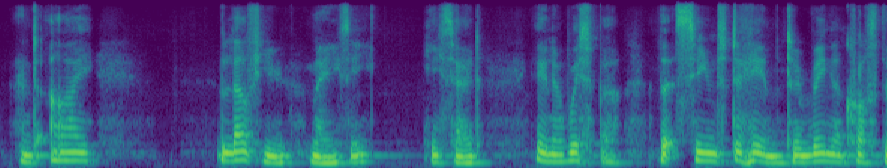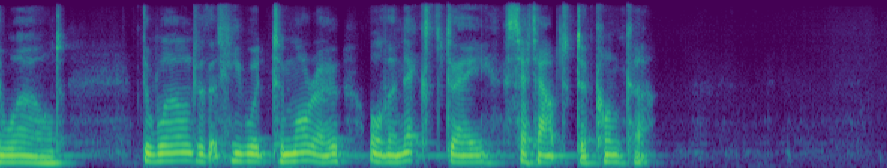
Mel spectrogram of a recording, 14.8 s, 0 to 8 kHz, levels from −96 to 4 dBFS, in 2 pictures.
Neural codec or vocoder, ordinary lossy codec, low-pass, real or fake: codec, 16 kHz, 4 kbps, X-Codec, HuBERT features, trained on general audio; Opus, 64 kbps; 7.2 kHz; fake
